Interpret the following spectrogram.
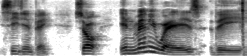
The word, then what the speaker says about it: Xi Jinping: so that's why uh when we see xi jinping for example the president of china most people can't really connect the x i with c kind of unfortunate uh-huh anyway and and of course i'll get into this later people want to put their sound everywhere they call him g jinping it's c xi jinping so in many ways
